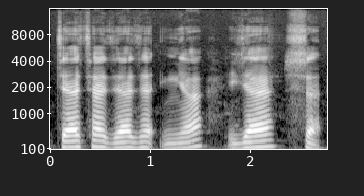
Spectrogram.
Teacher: तालव्य कठोर तालु से यानी च छ ज झ ञ य श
